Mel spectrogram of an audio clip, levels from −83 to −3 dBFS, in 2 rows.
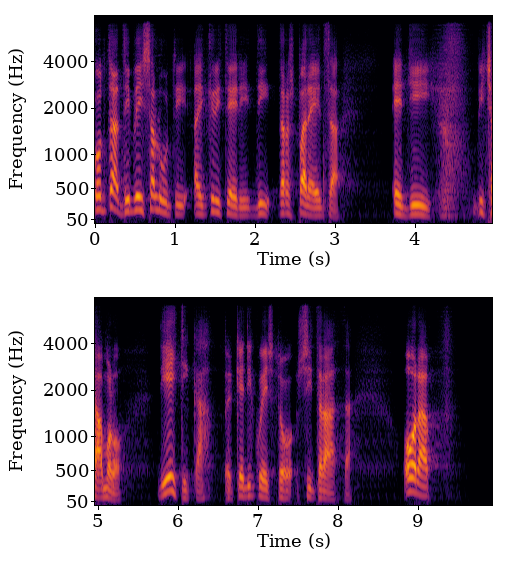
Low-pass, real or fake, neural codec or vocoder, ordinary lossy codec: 7.2 kHz; fake; codec, 16 kHz, about 1 kbps, DyCAST, with the encoder's durations; none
